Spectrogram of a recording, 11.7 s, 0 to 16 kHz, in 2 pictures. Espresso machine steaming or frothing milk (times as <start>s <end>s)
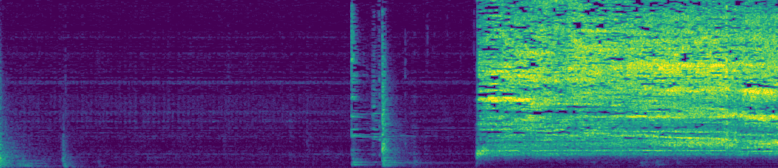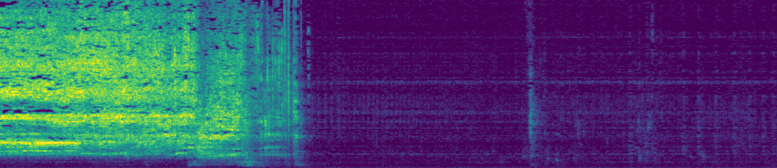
3.6s 8.1s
